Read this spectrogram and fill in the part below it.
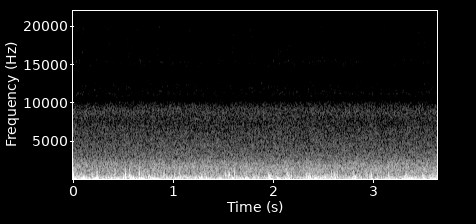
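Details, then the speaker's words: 1997 Lasko 3733 box fan after swapping mismatched blades for period-correct D blades: steady even air rush, no hum, rattle or wobble; the earlier hum came from the wrong blades and is gone; running smooth. "it sounds amazing so the difference really is the blades"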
